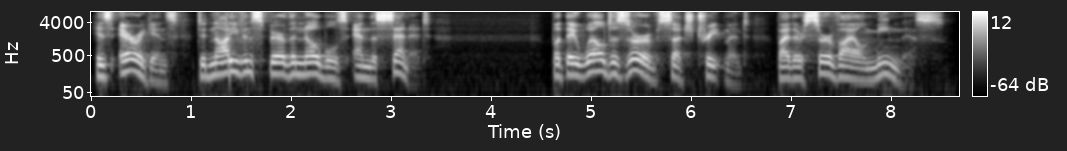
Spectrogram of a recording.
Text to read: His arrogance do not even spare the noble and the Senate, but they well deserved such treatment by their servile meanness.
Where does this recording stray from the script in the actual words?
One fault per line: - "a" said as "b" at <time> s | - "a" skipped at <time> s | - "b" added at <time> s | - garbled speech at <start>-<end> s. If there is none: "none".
- "do" said as "did" at 1.1 s
- "noble" said as "nobles" at 2.1 s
